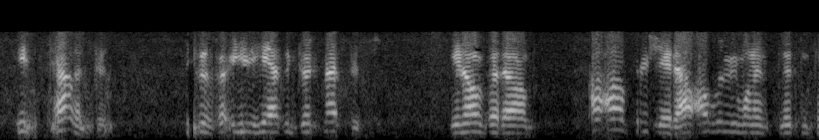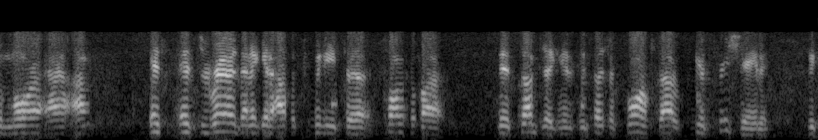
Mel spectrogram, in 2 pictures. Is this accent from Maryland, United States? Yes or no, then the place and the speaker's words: no; Brooklyn, New York, United States; I'm Haitian. So I came from Brooklyn.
